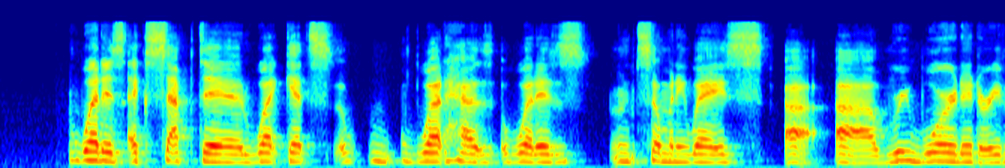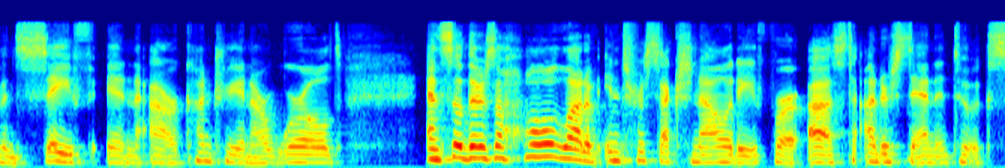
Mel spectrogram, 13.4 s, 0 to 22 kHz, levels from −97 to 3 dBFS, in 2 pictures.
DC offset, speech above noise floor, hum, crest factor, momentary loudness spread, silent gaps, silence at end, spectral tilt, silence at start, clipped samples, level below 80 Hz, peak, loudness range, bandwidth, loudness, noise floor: under 0.1%; 21 dB; none; 20 dB; 13 LU; none; 0 s; -4 dB/octave; 0.45 s; under 0.1%; -68 dBFS; -2 dBFS; 4 LU; 12.5 kHz; -21 LUFS; -42 dBFS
